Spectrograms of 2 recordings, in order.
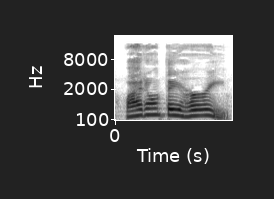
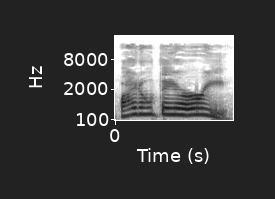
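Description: First: Anxious muttering. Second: Higher, more desperate second time; more urgent repeat. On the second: Jem repeats to himself, watching the fire, more desperate. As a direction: push the repeat harder. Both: A narrator's reading. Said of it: "muttered Jem".

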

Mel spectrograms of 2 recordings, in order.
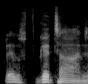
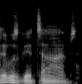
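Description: First: Said in the usual way. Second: Soft nostalgic repeat; quiet fond echo. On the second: Real, not acted. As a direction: lower and softer, trailing off. Fond echo of his own line.

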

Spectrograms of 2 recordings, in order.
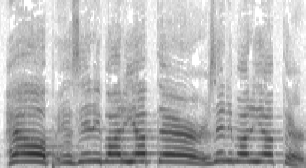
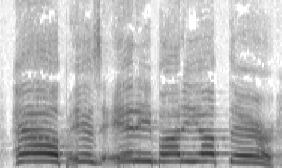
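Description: First: High, loud call up the cliff; high-pitched desperate holler; yelling for help. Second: High, drawn-out full shout; long, loud, high cry for help; yelling louder for help. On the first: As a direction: shout upward, stretched out, hoping someone hears. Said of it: "And he's yelling". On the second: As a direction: holler it up the cliff, stretching the words. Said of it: "he yells louder". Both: Acted.

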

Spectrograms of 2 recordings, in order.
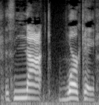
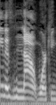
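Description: First: NOT and WORKING stretched out slowly; emphatic repeat. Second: Said in the usual way. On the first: Acted. Man telling guard off, NOT WORKING slow and emphatic. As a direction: say "not working" slowly, each word separate.

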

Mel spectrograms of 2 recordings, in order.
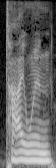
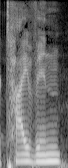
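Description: First: Tywin said slowly as TIE-win. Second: Tywin said as TIE-vin. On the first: Host lists the similar Lannister names, Tywin said TIE-win. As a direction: say Tywin with a clear w in the middle. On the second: Host lists the similar Lannister names, Tywin said TIE-vin. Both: Shown as a demonstration. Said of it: "T Y V I N".

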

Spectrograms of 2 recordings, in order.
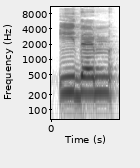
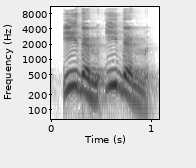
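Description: First: High, louder one-word answer; Tweedledum's quick reply. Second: High, louder repeated squeal; shrieked echo. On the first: Tweedledum answers Alice, high quick reply. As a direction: pipe it up once. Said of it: "disse Tweedledum". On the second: Tweedledee echoes his brother, mildly shrieking. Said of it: "strillò Tweedledee". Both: A narrator's reading.

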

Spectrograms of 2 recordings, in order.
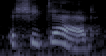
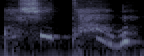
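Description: First: Said in the usual way. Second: Put-on higher, louder shrieking girl; Hermione voice. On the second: Hermione panics over McGonagall, higher louder shriek. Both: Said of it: "no, sorry, wait".

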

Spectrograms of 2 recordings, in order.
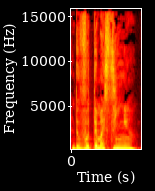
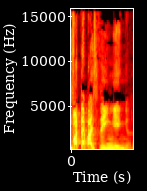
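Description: First: Witch voice, fairly even pitch; witch's question. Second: Higher, much louder repeated demand; witch's insistent question. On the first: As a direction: pose the question as a haughty witch. Witch asks the first time. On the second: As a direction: demand an answer as an angry witch. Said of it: "I am asking you". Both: A narrator's reading.

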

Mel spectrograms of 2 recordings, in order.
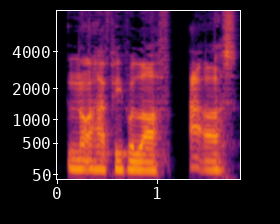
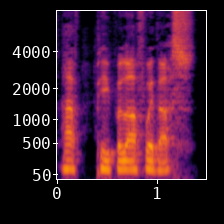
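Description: First: "at" picked out as the key word; stress on AT. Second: "with" picked out as the key word; stress on WITH. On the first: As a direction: lean on "at" to mark the contrast. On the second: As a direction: lean on "with" to answer the contrast. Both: Real, not acted. Contrasts laughing at with laughing with.

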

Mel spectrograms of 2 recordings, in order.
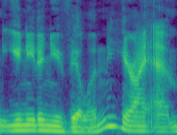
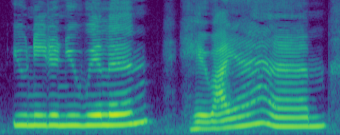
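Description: First: Said in the usual way. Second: Put-on high, loud European-accented villainess, ending drawn out; hammed-up European accent, slow on the last words; imitated European accent. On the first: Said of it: "But in her accent". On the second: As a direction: announce yourself grandly in a mock European accent. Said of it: "she's obviously got this accent".

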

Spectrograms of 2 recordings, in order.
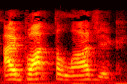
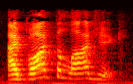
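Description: First: Said in the usual way. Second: Laughing at himself as he repeats it; rueful laugh on the words. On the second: Real, not acted. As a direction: chuckle through the admission.

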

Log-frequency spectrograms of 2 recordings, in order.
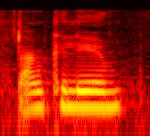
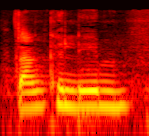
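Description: The two takes are said the same way.

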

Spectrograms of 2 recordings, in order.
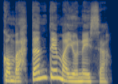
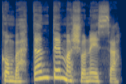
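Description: First: Mayonesa with the Y said like an i, "maionesa". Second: Mayonesa with the Y said as sh, "mashonesa"; Juan's sh Y. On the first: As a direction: say mayonesa with an i glide, not sh. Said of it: "no pronuncia la Y con sonido de sh, sino como si fuera una I". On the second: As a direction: say mayonesa the Rioplatense way, with sh. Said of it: "Si fuera Juan diciendo eso, tal vez lo dijera así". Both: Shown as a demonstration.

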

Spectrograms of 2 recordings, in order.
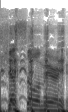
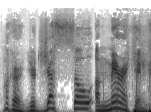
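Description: First: Louder mock movie-trailer announcement; grand title announcement. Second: Imitating the reporter, mildly exasperated and slower; a hint of weary exasperation, drawn out; frustrated. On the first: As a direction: proclaim it like a book title on a cover. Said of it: "That's the name of my autobiography". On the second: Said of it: "she finally got really frustrated with me".

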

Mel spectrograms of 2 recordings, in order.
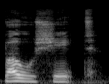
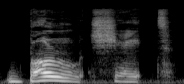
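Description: First: BULLSHIT with the first syllable as "bowl"; own odd pronunciation. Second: BULLSHIT slow, both syllables pulled apart with a clear "bull"; careful pronunciation. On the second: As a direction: say BULLSHIT slowly and fully, "bull ... shit". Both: Shown as a demonstration. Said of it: "But I'm saying it bullshit".

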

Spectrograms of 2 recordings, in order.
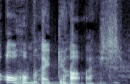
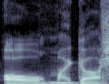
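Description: First: Higher and louder, slow, laughing through it; giggly toddler imitation. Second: Said in the usual way. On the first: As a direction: mimic the little one giggling back at dad. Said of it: "She goes". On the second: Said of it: "I go".

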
